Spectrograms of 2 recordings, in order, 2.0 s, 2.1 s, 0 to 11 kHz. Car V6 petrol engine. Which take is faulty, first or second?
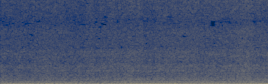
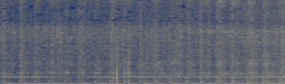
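first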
